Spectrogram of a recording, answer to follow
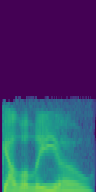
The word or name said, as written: Galileo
